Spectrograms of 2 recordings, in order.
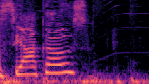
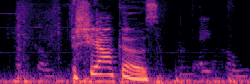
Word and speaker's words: Caicos: Turks and the, how do you say it, Siakos? Shiakos. Caicos?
